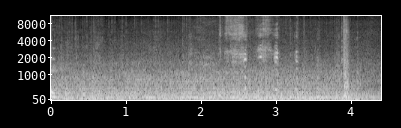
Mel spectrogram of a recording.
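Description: Steady low rumble of a Lexus IS200's two-litre engine and road noise heard from inside the cabin while driving, with a sharp knock just before the end.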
